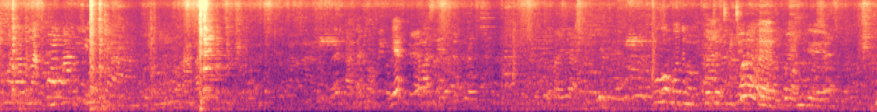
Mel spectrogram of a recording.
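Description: A woman talks casually nearby.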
